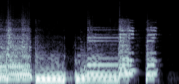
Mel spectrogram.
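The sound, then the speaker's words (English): Electric guitar through a tube amp set to full Q mode, played with a light touch, gives a greasy, distorted breakdown. A few loud, sustained chords ring with a harmonically rich tone, and the last one fades out. “And then back to full Q, which sounds similar but has a greasier breakdown.”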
